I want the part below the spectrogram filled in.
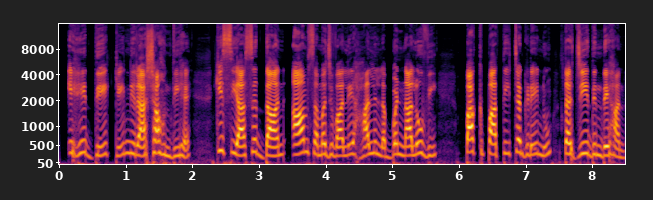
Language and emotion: Punjabi, angry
